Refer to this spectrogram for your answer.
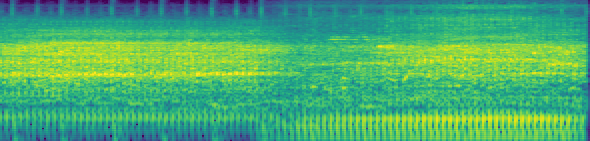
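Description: A motorcycle idles with a steady low thump and a light, sharp metallic ticking from the cylinder head.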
